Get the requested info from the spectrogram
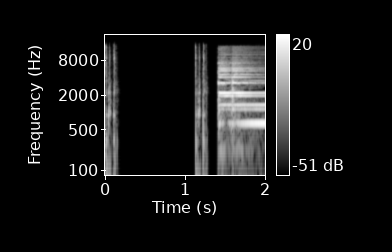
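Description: Subscribe-button animation sound effect: a single click, then a quick double click about a second later, followed by a bright notification bell chime that rings on and is the loudest sound.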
